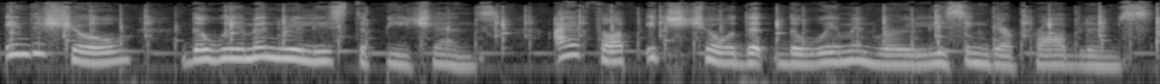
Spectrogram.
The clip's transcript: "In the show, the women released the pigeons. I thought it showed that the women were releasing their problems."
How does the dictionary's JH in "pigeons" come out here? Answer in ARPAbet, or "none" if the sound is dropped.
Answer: CH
